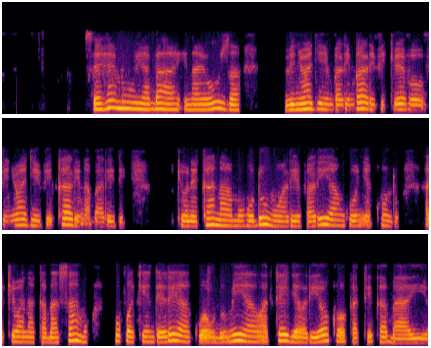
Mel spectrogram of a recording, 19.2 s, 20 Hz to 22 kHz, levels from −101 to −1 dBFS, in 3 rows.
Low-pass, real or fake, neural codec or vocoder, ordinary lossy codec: 7.2 kHz; real; none; Opus, 16 kbps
